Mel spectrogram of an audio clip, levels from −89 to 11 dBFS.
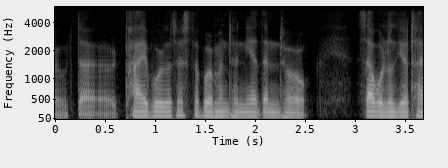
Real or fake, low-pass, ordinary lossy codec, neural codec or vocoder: fake; 5.4 kHz; none; codec, 16 kHz, 0.3 kbps, FocalCodec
